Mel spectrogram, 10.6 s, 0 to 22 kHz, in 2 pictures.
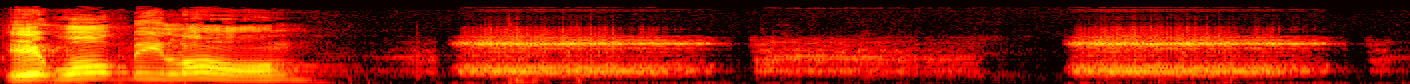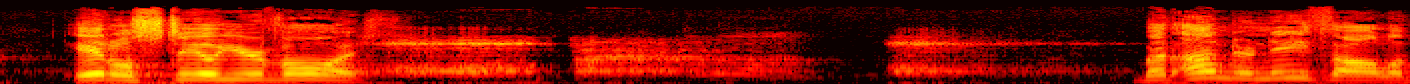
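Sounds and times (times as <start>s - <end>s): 
speech: 0.0s - 1.2s, 5.6s - 6.8s, 9.6s - 10.5s
voice imitating raspy respirator-mask breathing: 1.5s - 5.3s, 6.5s - 9.6s.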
